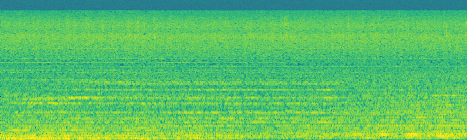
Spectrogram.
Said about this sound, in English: Rain starts to pick up.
